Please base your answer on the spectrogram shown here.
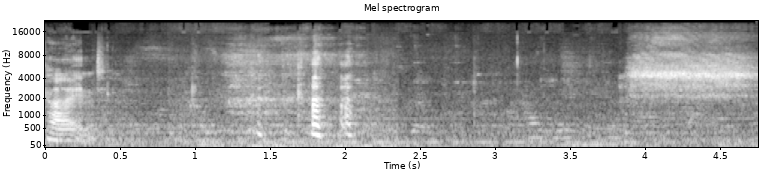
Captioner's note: chuckles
